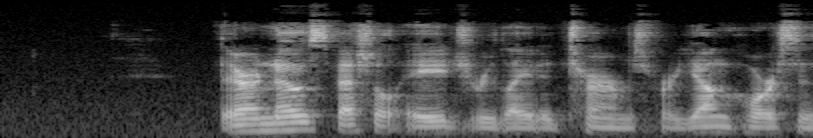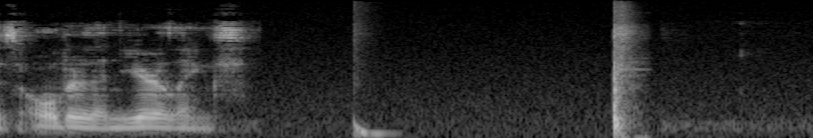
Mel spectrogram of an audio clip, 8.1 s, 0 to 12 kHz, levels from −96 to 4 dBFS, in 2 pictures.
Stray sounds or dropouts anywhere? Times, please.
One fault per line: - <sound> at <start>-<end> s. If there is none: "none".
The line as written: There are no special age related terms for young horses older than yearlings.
- thud at 5.8-6.1 s
- thud at 7.1-7.3 s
